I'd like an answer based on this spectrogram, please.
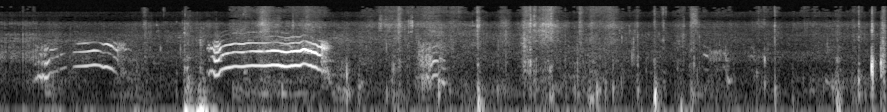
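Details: Newborn German Shepherd puppies from Betty's litter of ten, born indoors on the first night of labour under a dim camping light. Two squeaky, arched whimpers with an up-then-down tone, the second longer and louder. Faint rustling follows.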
